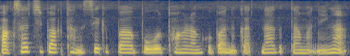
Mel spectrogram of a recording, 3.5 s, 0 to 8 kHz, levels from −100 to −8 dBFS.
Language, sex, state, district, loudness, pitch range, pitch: Garo, female, Meghalaya, West Garo Hills, -23 LUFS, 185-215 Hz, 195 Hz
